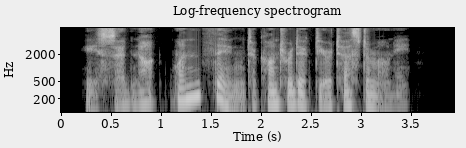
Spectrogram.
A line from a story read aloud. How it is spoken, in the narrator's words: Conrad Belmont whisper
